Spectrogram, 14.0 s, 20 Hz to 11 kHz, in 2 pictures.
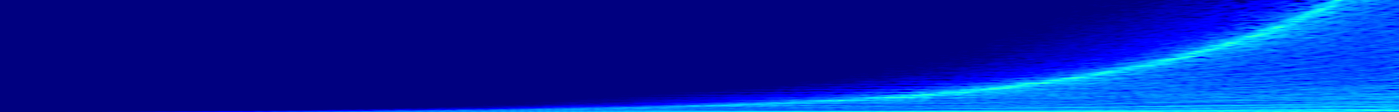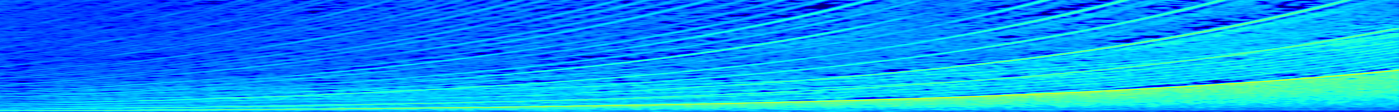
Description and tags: Riser Pitched 03
Riser made with Massive in Reaper. Eight bars long.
